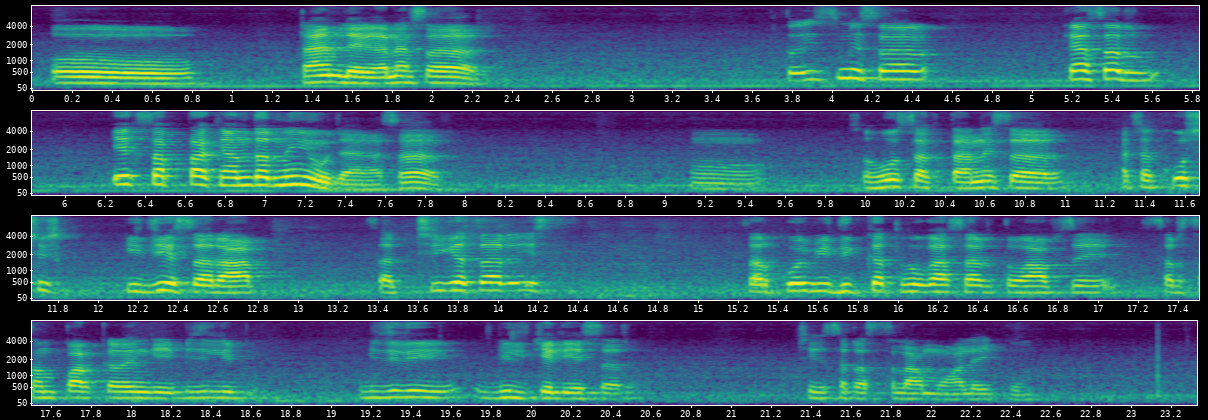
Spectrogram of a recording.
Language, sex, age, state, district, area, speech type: Urdu, male, 18-30, Bihar, Madhubani, urban, spontaneous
